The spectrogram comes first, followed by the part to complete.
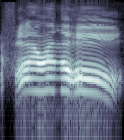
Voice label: fire, English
